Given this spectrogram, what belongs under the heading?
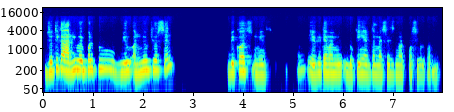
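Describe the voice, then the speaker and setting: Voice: medium pitch, flat delivery, moderate pace, dark tone, dry recording, dull audio. An instructor with an Indian English accent teaching an online class step by step, repeating phrases and checking understanding with questions. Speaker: programming instructor. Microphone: online class call microphone.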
